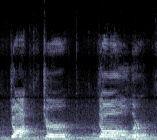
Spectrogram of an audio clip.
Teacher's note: so o-r at the end of a word when there's no stress is going to say er · when an OR or an AR come at the end of a word, no stress, it's a schwa, and it's going to say Doctor, dollar.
